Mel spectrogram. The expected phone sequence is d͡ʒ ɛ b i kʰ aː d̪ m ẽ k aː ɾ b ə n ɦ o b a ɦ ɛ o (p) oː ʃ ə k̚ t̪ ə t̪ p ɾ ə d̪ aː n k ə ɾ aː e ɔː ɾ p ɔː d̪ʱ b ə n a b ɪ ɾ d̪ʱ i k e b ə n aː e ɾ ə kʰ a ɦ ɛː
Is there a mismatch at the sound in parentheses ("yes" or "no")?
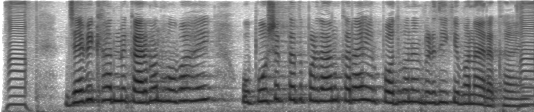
no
